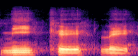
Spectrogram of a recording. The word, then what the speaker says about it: Michele: For the ones that don't know how to read Thai, it's pronounced Michele.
